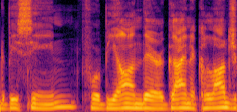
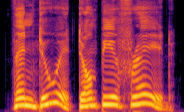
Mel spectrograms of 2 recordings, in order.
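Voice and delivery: urging; 8 semitones higher than usual. Acted. Forty-ish colleague urging.

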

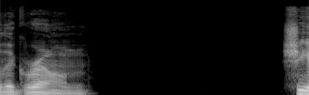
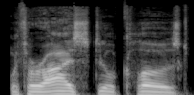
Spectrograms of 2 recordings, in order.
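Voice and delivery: ordinary delivery

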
